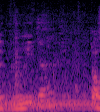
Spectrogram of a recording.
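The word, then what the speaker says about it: geoduck: do is um is uh you dig down gooey ducks have you ever heard of a gooey duck spelled g e o duu c k I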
